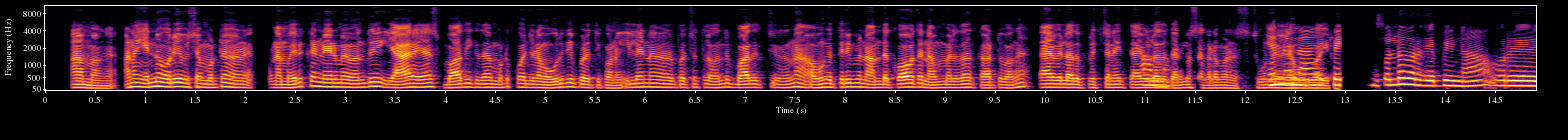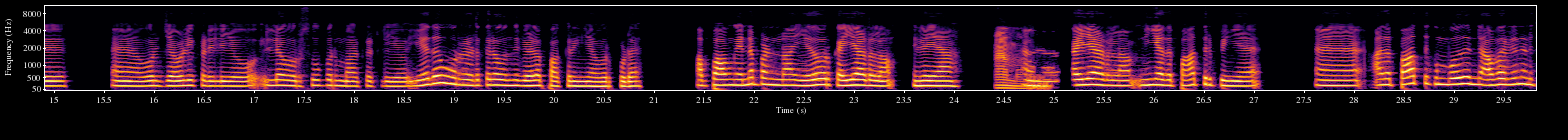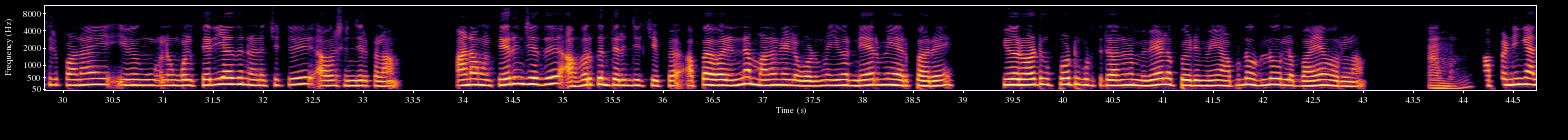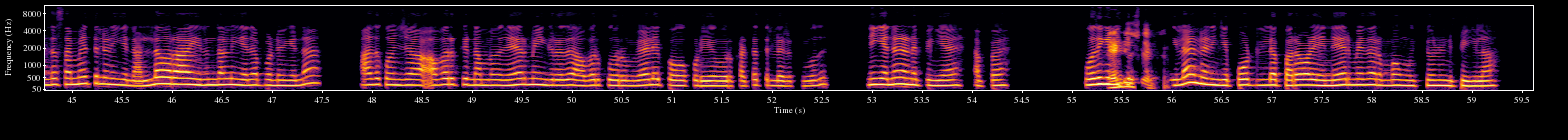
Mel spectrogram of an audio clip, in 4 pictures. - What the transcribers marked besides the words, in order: unintelligible speech; "இல்லேன்ற பட்சத்தில" said as "இல்லேன்னா பட்சத்ல"; unintelligible speech; drawn out: "ஒரு"; other background noise; "அப்டின்னு" said as "அப்புனு"
- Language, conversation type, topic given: Tamil, podcast, நேர்மை நம்பிக்கைக்கு எவ்வளவு முக்கியம்?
